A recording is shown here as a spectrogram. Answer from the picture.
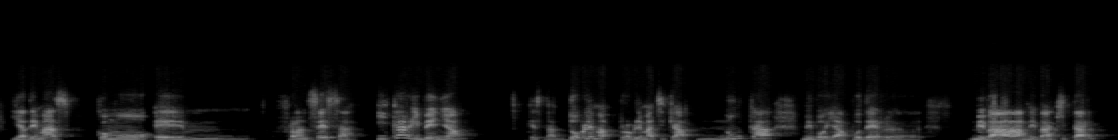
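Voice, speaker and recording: A woman with a French accent speaks very slowly at a medium pitch, her voice making very wide pitch swings. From Martinique. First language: French (speaking Spanish). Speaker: anthropologist. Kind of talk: interview. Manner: halting, with many fillers and self-corrections.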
